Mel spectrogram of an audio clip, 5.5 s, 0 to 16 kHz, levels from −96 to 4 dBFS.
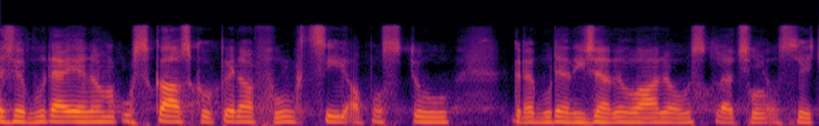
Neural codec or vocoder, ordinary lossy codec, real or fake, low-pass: codec, 16 kHz, 1 kbps, FreqCodec, larger model; MP3, 96 kbps; fake; 7.2 kHz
